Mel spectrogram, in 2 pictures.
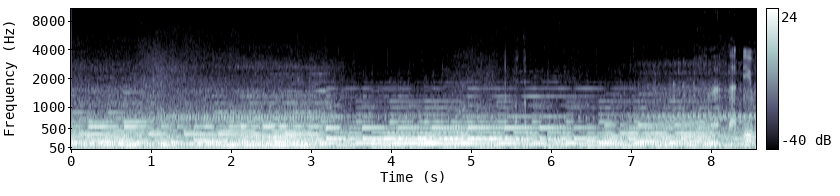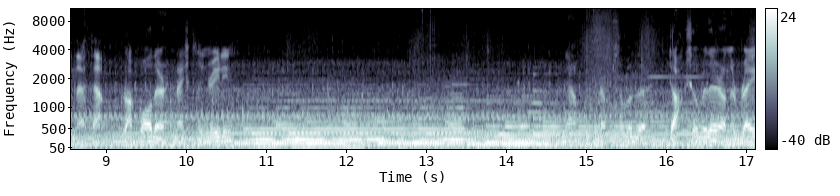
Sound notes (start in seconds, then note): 0.2 soft music continues; 3.0 boat rumbling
